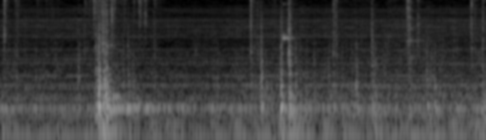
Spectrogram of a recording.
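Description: Plastic salad-dressing bottles and a clear plastic fridge tray knocking and rattling as they are moved around inside a refrigerator, the loudest knock about a second in and another a couple of seconds later, over a steady low hum.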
